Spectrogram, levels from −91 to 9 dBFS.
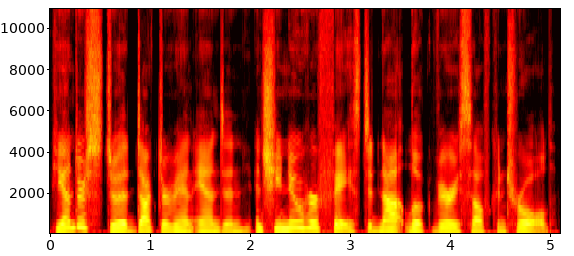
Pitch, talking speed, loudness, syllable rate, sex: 220 Hz, 190 wpm, -17 LUFS, 4.5 syllables/s, female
